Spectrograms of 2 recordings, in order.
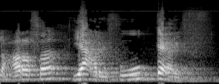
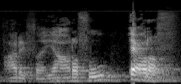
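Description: First: The first verb has an a as middle vowel. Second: The first verb has an i as middle vowel. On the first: The speaker calls it right. "وإنما نقول" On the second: The speaker calls it wrong. "تقول عرفة على وزن لعيبة ... وهذا لا يمكن التزامه"

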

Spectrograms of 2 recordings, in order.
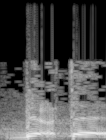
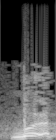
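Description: First: The first consonant is followed by an i vowel. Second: The first consonant is followed by a u vowel. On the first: It would be confused with the active form. The speaker calls it wrong. "ولا يجوز الكسر" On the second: It is the passive form of the verb. The speaker calls it right. "وجب عند المصنف أيضا ضمه"

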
